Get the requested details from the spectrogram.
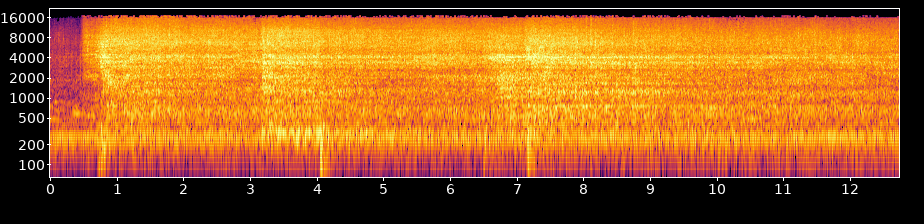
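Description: Chicken is added to a hot sauté pan of sautéed onions and bursts into a loud, steady sizzle, a bright crackling hiss that swells a few times and keeps going with no talking.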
